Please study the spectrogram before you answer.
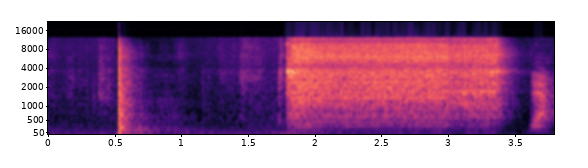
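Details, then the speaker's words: Milwaukee M12 Fuel SDS hammer drill, reference for correct sound versus its fault of shifting out of hammer: short tap then steady even buzzing rattle about two seconds, no stutter or grinding; normal hammer action. "so we're going to make it stop doing that and make it sound like this"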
